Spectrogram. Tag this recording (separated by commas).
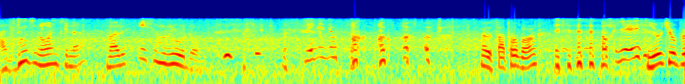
Speech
